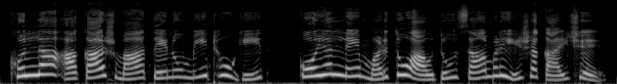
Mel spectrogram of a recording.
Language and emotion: Gujarati, neutral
